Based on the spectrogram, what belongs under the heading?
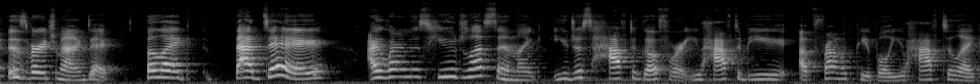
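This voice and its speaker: A woman from Iowa hosting her podcast, telling stories in a hyper, animated way with casual swearing. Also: sits high, normal speed. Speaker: podcast host. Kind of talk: casual storytelling monologue.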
